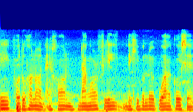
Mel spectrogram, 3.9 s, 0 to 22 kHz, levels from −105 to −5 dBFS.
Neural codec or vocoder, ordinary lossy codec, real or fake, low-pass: none; none; real; 7.2 kHz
